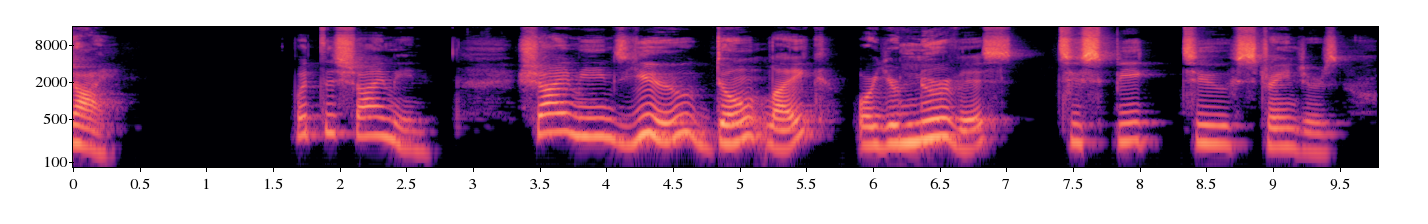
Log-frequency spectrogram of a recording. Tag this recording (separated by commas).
Speech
